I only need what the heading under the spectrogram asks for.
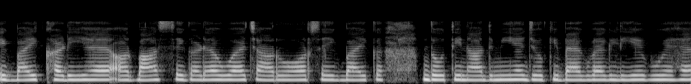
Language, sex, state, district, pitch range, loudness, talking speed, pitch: Hindi, female, Punjab, Pathankot, 205-215 Hz, -16 LUFS, 215 wpm, 210 Hz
